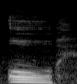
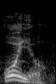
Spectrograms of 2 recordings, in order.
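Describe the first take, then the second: First: It is said in a southern accent. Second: It is said in a northern accent. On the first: "Down south, you might say oh" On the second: "Up north, you might say oil"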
